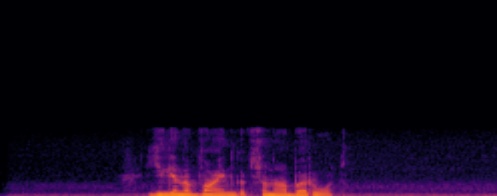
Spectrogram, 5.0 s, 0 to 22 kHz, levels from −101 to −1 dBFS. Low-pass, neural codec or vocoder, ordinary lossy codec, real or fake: none; none; none; real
